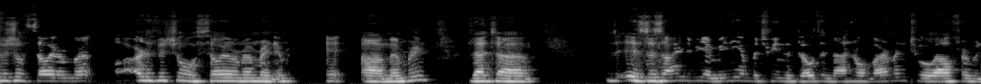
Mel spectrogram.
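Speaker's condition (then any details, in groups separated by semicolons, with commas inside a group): Spastic cerebral palsy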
